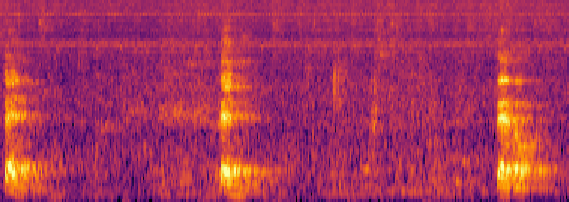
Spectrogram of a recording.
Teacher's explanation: still apart so the air expelled by the lungs surges out in spanish immediately you separate the lips the vocal folds start vibrating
